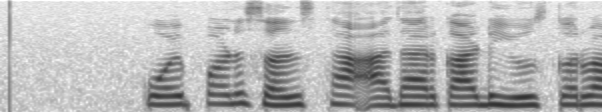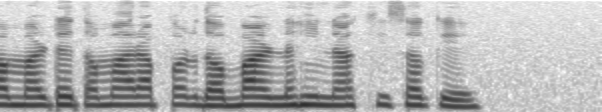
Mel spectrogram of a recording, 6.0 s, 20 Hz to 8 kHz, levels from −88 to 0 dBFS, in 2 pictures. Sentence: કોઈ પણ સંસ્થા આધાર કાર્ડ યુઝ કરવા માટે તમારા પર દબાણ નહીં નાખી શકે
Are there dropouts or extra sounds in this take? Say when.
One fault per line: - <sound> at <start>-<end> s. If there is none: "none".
none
